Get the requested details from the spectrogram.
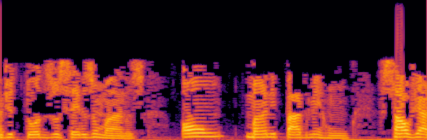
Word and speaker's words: Om Mani Padme Hum: No Tibete, às vezes a pronúncia pode mudar um pouquinho, tipo Om Mani Padme Hum, ou então Om Mani Padme Hum. Já na China, os chineses, como não sabiam falar o sânscrito, adaptaram às vezes da seguinte maneira, Om Mani Padme Hum, né? Ou Om Mani Padme Hum. Então a pronúncia pode variar, se é chinesa, tibetana, mas o original vem do sânscrito, mas esse mantra é mais aplicado no budismo tibetano.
